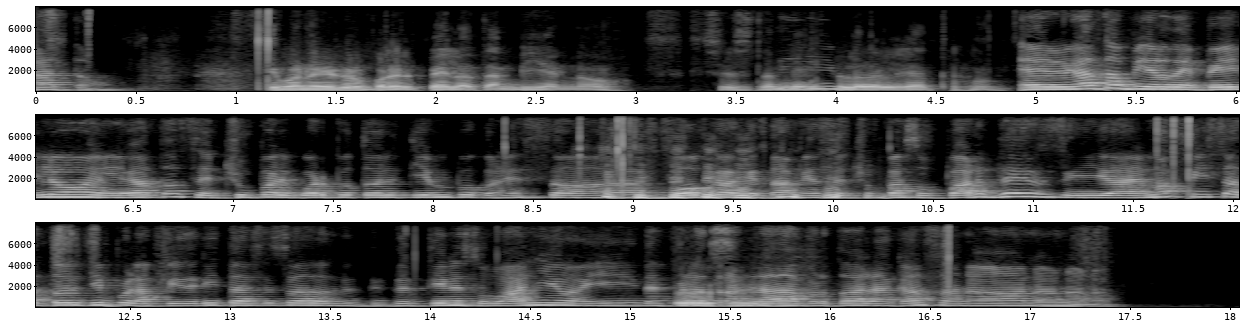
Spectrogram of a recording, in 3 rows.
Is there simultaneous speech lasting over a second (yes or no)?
no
